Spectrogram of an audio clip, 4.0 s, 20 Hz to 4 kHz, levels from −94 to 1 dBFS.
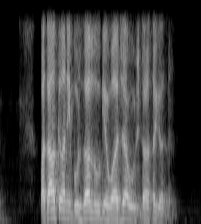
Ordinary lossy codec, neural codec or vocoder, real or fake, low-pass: AAC, 32 kbps; codec, 16 kHz, 2 kbps, X-Codec, WavLM features, trained on Multilingual LibriSpeech; fake; 3.6 kHz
